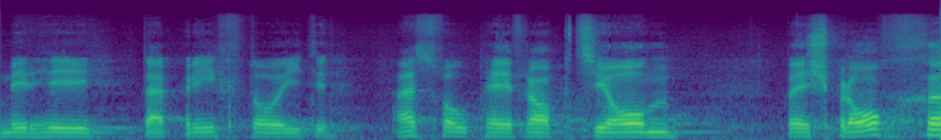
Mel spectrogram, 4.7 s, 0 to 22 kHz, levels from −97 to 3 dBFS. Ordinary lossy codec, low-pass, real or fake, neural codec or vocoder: AAC, 64 kbps; 14.4 kHz; fake; autoencoder, 48 kHz, 32 numbers a frame, DAC-VAE, trained on Japanese speech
